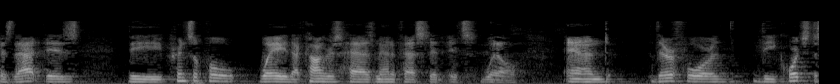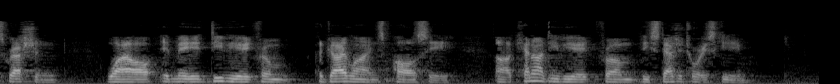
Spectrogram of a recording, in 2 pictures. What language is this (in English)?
English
